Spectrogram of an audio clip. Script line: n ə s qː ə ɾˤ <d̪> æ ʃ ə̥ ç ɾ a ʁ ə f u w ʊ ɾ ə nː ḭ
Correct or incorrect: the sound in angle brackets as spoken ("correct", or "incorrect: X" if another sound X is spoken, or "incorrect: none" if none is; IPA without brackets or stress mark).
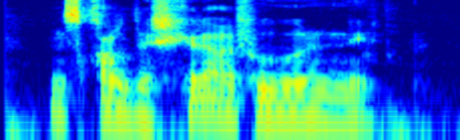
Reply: correct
